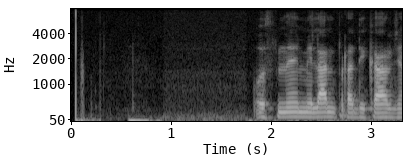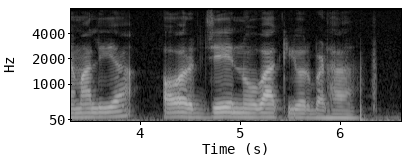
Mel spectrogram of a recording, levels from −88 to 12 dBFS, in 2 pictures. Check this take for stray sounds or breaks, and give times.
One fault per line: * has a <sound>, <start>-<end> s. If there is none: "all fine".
all fine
